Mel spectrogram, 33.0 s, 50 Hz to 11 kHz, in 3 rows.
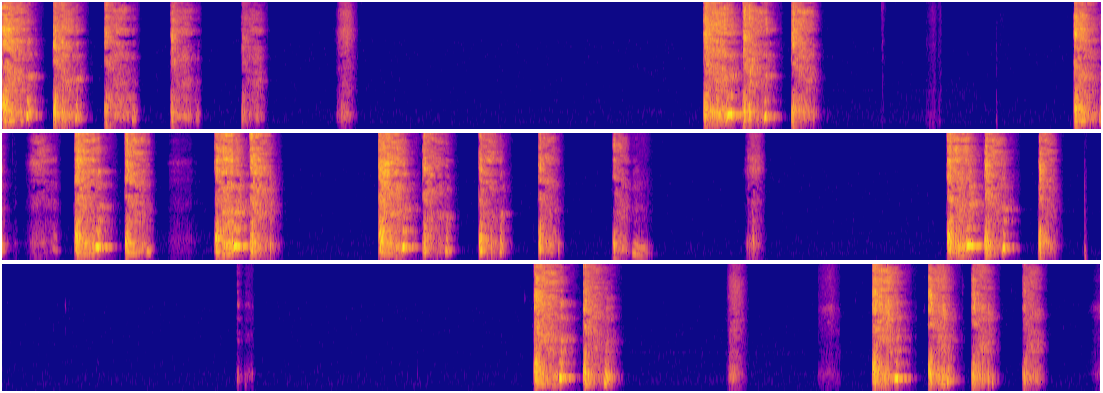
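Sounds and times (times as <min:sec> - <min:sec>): person coughing: 0:00.0 - 0:02.7, 0:07.0 - 0:08.2, 0:10.7 - 0:13.8, 0:14.8 - 0:17.5, 0:20.4 - 0:21.6, 0:27.3 - 0:28.2, 0:30.7 - 0:32.5.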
